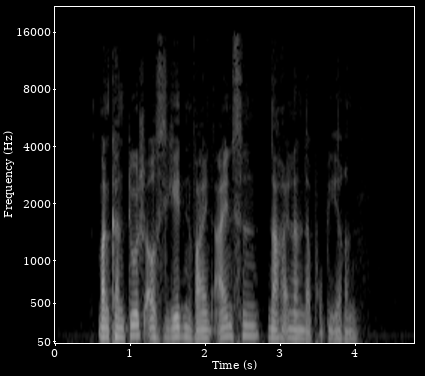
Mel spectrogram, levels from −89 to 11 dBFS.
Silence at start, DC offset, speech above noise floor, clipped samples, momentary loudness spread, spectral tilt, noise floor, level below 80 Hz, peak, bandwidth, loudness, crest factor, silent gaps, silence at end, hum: 0.6 s; under 0.1%; 46 dB; under 0.1%; 11 LU; -7 dB/octave; -81 dBFS; -62 dBFS; -14 dBFS; 16 kHz; -36 LUFS; 22 dB; none; 0.75 s; none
